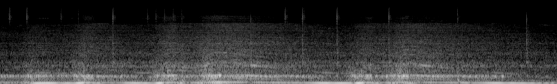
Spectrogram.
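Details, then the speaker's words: Mini Cooper S just after VANOS solenoid replacement for a lumpy, juddering cold morning start: even, steady engine note through gentle revs that rise and settle cleanly, no knocks or misses. Sounds normal; fix unconfirmed until a cold morning start. "Sounds normal. But, it's generally when I start it first time in the morning."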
